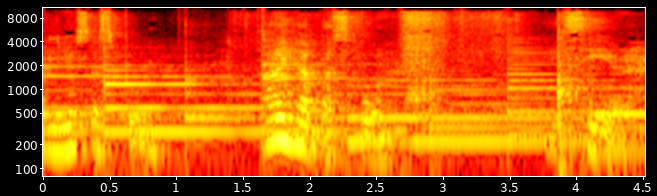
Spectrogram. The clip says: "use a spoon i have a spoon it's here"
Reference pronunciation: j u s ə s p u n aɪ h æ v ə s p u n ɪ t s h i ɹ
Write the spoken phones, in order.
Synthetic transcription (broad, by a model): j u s ə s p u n aɪ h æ b ə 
